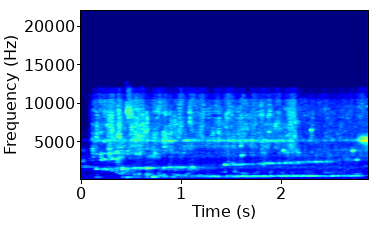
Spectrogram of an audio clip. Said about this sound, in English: That water must be good. I heard it all. Heard it all. That was that good water. It sure was.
